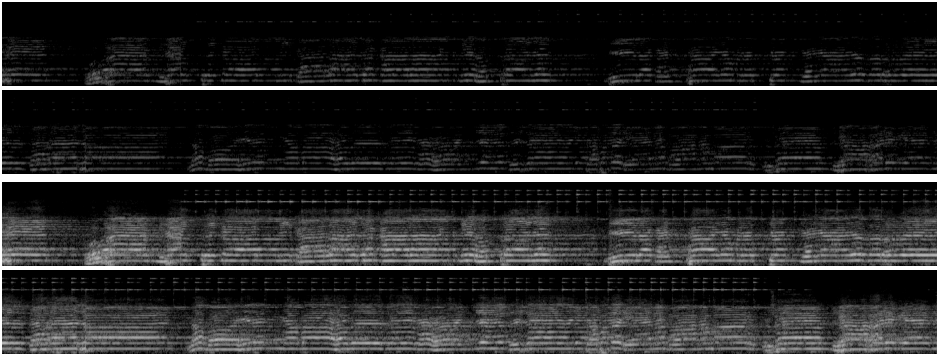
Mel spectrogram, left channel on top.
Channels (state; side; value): quieter; left; 21.6 dB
